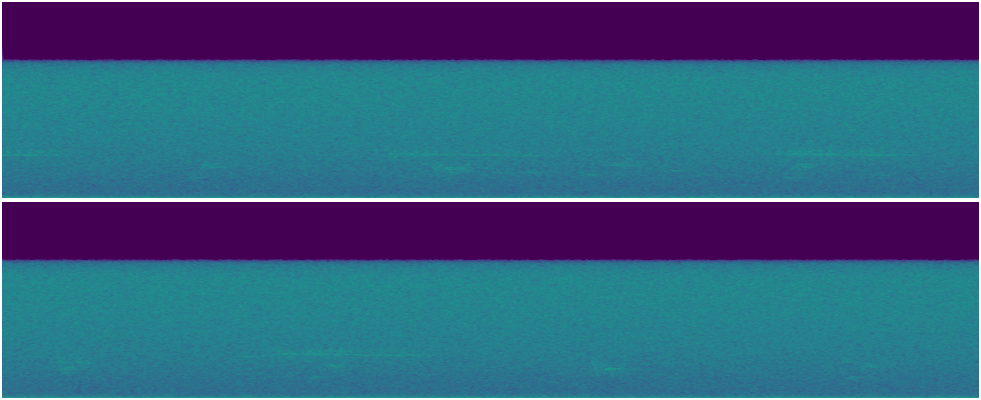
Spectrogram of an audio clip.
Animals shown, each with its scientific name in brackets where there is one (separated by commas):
Blue-headed Vireo (Vireo solitarius), Dark-eyed Junco (Junco hyemalis)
